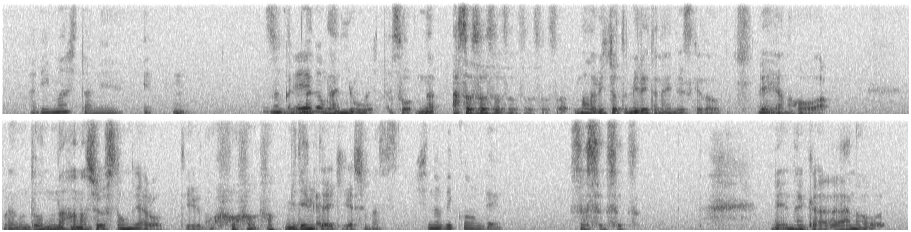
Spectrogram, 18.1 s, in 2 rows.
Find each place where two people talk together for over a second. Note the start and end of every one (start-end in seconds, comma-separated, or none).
2.7-3.9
